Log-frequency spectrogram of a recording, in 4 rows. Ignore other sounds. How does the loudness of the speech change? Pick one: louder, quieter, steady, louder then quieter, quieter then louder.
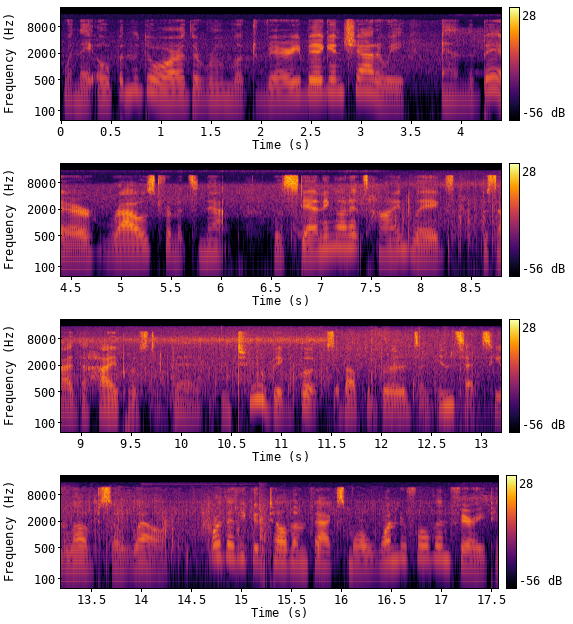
steady.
